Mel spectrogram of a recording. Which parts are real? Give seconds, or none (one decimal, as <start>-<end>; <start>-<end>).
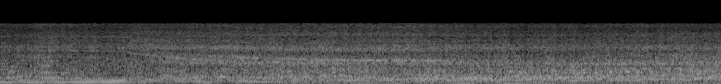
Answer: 0.7-7.2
